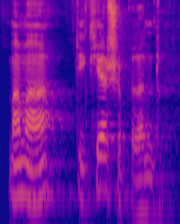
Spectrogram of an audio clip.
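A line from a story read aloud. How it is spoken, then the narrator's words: Called out. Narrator (German): ruft Ole von der Rutsche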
